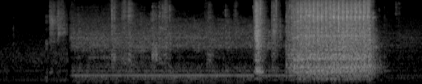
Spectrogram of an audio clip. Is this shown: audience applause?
no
